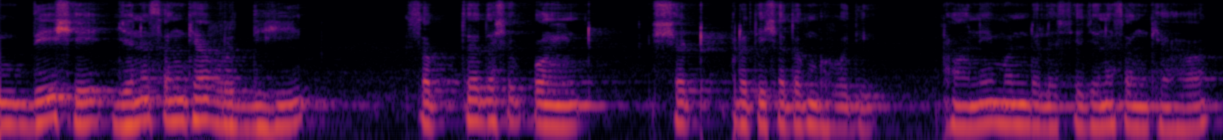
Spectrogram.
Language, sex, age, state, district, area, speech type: Sanskrit, male, 18-30, Maharashtra, Beed, urban, spontaneous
